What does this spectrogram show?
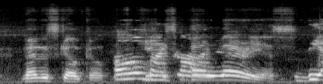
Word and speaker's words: Maniscalco: I'm glad you said it first because I can never pronounce his last name. Maniscalco.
